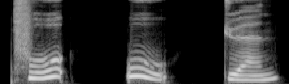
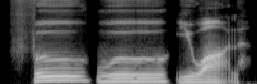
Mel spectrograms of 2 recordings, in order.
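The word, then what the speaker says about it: 服务员: Listen closely to the tones, everyone. 服务员. 服务员. Okay, let me try. Fu yuán. Like that? A little bit too flat. The second syllable, 物, goes down, like you're dropping something.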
